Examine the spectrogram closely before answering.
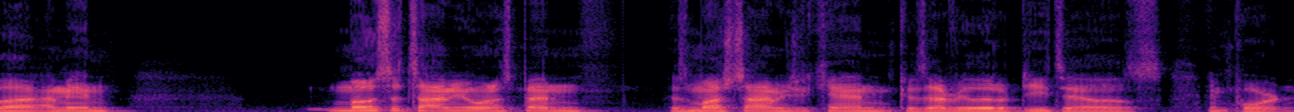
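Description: With an American accent, a man speaks at a fairly high pitch in fairly even intonation, leaving long, frequent pauses. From northern US. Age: 20s. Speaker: audio engineer. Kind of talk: casual chat. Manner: fast talker.

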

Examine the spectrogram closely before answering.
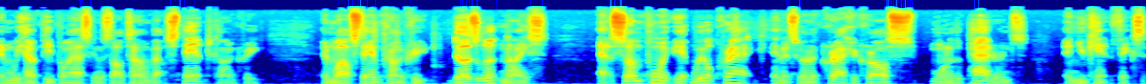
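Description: In a very clean recording with a silent background, a man speaks in a normal speaking voice at a fairly low pitch and moderate pace, his pitch varying in an ordinary way. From Greensboro, North Carolina. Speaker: landscaper and hardscape contractor. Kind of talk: casual radio interview. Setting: radio studio.

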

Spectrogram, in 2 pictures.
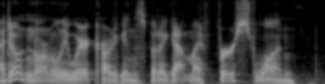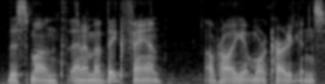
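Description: A man with a plain, everyday voice, fairly low in pitch, at a fairly quick pace, with ordinary pitch variation and very even loudness. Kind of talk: casual chat. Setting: video call.

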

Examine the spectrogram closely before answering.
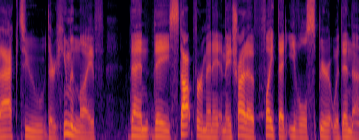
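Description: Here is a man with a plain, everyday voice and an American accent, on a very clean recording with a silent background. He talks at a moderate pace with a fairly high pitch and ordinary pitch variation. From Michigan. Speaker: paranormal podcast host and cryptid researcher. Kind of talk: casual interview chat.

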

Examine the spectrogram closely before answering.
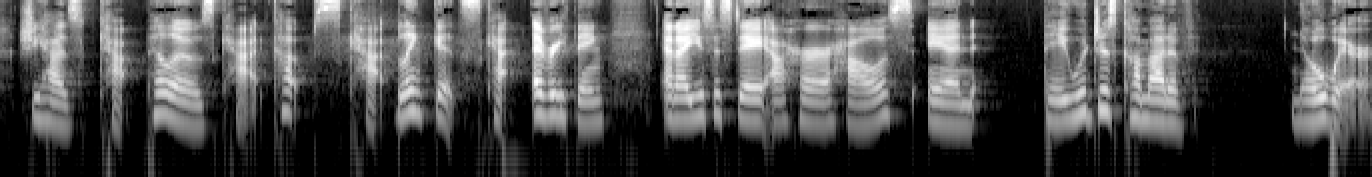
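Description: A woman with an American accent has an ordinary speaking voice at medium pitch, with ordinary pitch variation. She speaks at a fairly slow pace on a very clean recording with a silent background. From US Midwest. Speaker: podcast host. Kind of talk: casual chat. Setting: studio, on camera.

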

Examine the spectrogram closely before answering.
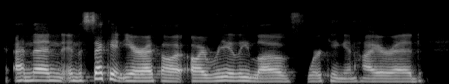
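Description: A woman with an American accent speaks in a normal speaking voice at a moderate pace and a fairly low pitch. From upstate New York, US. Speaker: design professor and head of school. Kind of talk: casual interview.

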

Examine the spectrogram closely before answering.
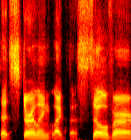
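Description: A speaker with an American accent is heard on a very clean recording with a silent background. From US, Virginia and Idaho. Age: 20s. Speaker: makeup artist. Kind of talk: casual chat. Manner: animated.

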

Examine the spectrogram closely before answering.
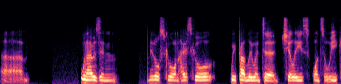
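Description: A man with an American accent talks at a fairly slow pace with long, frequent pauses. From Central Ohio, US (Columbus suburb). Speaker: soccer fan guest. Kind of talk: casual chat.

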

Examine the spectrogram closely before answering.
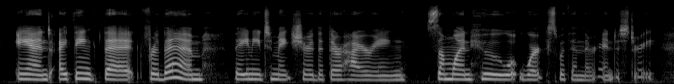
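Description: A woman speaks at a fairly slow pace in a bright, sharp tone with fairly high pitch. Her intonation is fairly even, and the sound is dry and close with no echo. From Nashville, Tennessee. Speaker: interiors photographer. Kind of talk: interview.

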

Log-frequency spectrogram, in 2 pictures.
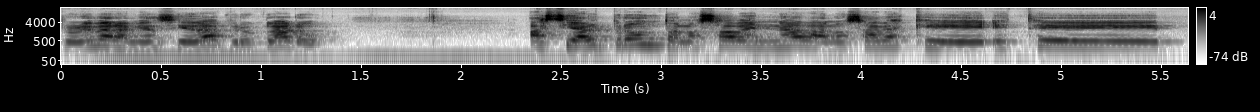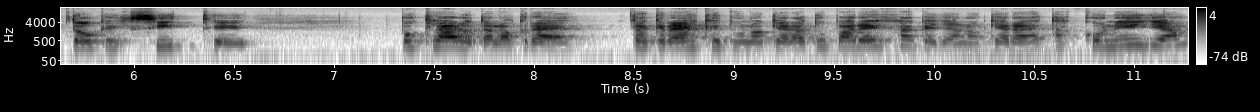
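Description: Speaking at a moderate pace, a woman has a plain, everyday voice. Her fairly high pitch follows a fairly even intonation. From Andalusia, Granada province (Zagra). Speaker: podcast guest. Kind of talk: casual chat.

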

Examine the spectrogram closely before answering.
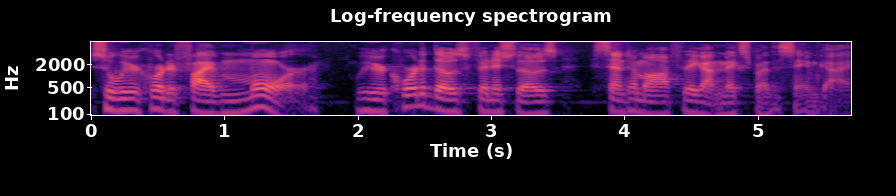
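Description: This man has an unremarkable speaking voice with a medium pitch. He talks at a moderate pace with ordinary pitch variation. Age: 30s. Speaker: punk musician. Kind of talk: casual chat. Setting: studio.

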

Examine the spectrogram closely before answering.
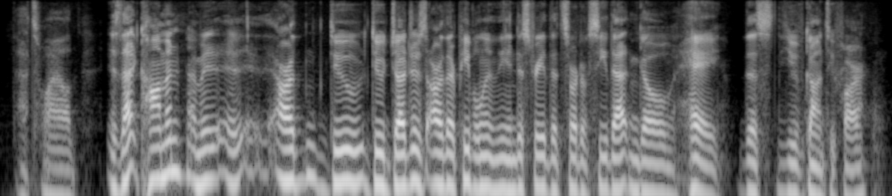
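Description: In an unremarkable speaking voice, a man talks at a moderate pace and medium pitch with lively intonation and hardly any pauses. The recording is very clean, with a silent background. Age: 40s. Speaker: podcast co-host. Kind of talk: casual chat.

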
